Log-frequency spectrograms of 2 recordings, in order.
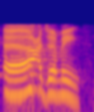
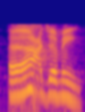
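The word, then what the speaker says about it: ءأعجمي: فمثلا تكون بينها وبين الألف في نحو أعجمي، كلمة أعجمي بننطقها الحفص بنقول إيه؟ هل بنقول أعجمي ولا بنقول أعجمي؟ لا كده ولا كده، أمال بنقول إيه؟ أعجمي، لا هي همزة ولا هي ألف، يبقى بنقولها إيه؟ أعجمي.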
